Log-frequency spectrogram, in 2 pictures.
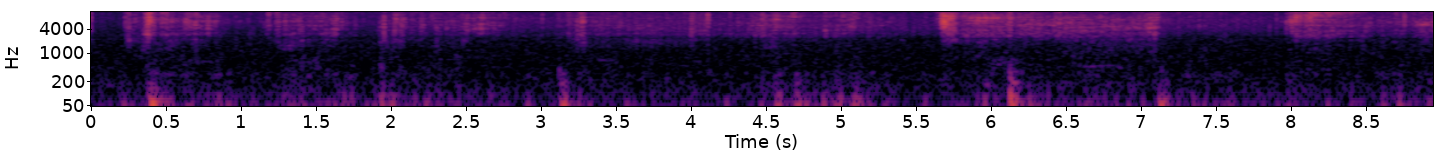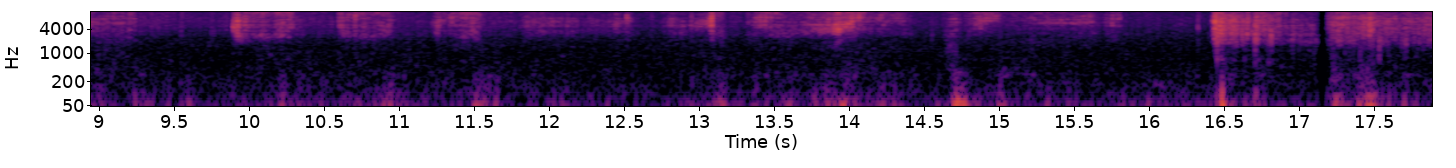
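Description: Cleanser foam being brushed across a mannequin's face with a flat facial brush: soft, irregular hissy strokes of lather, with a louder swish near the end.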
